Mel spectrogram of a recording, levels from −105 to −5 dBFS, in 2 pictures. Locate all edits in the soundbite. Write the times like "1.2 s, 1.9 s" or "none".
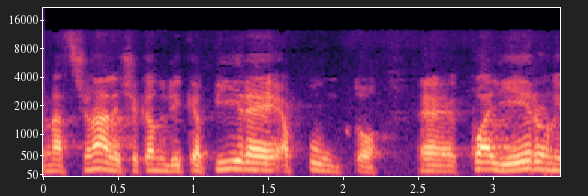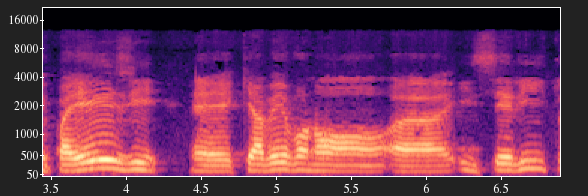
none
